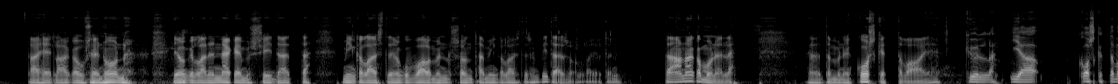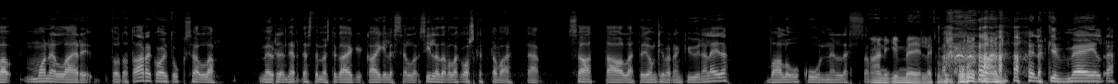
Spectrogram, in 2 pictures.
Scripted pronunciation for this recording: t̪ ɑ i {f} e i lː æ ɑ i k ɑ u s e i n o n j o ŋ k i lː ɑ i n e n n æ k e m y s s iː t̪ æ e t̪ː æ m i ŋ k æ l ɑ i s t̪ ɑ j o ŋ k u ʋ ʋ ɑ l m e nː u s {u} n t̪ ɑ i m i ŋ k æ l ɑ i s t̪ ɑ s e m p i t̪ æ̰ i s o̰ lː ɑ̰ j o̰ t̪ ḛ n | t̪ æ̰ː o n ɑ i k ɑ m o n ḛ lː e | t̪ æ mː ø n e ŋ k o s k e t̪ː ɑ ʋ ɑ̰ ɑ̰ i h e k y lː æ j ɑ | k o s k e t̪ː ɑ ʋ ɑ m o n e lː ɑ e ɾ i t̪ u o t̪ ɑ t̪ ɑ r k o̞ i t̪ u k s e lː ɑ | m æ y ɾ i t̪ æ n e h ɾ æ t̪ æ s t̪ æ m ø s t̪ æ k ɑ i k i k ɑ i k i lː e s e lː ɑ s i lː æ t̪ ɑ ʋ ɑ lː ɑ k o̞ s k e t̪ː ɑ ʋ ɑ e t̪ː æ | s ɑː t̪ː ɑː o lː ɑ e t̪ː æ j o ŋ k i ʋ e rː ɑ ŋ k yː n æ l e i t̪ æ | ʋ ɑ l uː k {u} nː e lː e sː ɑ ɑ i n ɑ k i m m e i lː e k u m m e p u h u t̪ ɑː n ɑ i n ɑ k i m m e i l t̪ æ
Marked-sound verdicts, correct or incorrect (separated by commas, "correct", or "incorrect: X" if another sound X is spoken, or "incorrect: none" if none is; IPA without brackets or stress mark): incorrect: h, incorrect: o, incorrect: uː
